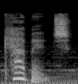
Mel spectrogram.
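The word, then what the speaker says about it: CABG: In more complex cases or when multiple arteries are involved, doctors may recommend coronary artery bypass grafting or CAB, pronounced cabbage.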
